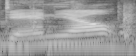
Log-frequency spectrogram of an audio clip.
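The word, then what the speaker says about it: Daigneault: Mark Daniel. I think that's how you pronounce his name?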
